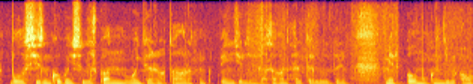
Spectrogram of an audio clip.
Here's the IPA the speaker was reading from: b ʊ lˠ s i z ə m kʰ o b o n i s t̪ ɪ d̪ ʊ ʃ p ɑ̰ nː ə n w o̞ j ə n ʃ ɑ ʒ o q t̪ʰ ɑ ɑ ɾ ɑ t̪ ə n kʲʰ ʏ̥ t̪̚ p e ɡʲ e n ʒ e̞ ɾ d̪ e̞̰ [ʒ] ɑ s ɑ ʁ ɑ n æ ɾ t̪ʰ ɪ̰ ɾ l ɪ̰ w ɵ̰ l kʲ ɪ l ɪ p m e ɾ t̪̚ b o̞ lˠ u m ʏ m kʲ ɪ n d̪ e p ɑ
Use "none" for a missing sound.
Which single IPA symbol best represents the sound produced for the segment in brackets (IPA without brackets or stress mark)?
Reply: ʒ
